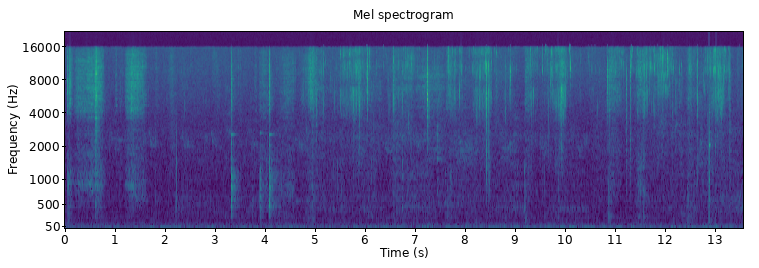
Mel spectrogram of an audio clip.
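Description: Quiet eating sounds: food being handled on a plate and chewed, with a few sharp clicks of dishes, the clearest about three seconds in, about four seconds in and near the end.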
